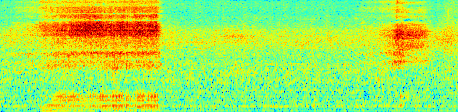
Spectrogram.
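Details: Mugi, a large Cane Corso (Italian Corso Dog), a rare breed in Japan, snoring indoors: one long rasping snore lasting about a second and a half, then quiet breathing and a softer snore near the end.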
